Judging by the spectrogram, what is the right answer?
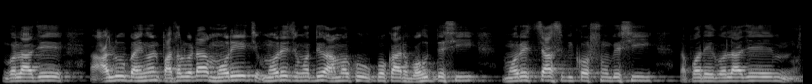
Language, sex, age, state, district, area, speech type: Odia, male, 45-60, Odisha, Kalahandi, rural, spontaneous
